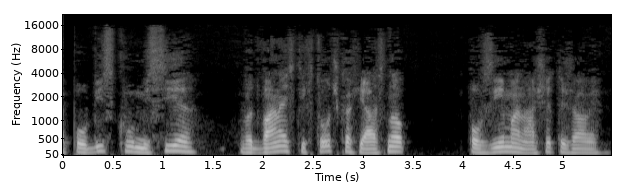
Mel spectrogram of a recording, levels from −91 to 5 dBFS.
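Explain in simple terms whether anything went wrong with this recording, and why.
The speech was likely squeezed and unpacked around ten times in a row, causing generation loss: from start to finish it sounds swirly, hollow and smeared, with blurred word onsets.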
